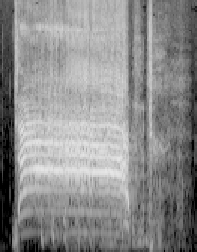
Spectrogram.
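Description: A person lets out one loud, sustained, excited scream, held for about a second and a half before it cuts off sharply, followed by a brief breathy trailing sound.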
